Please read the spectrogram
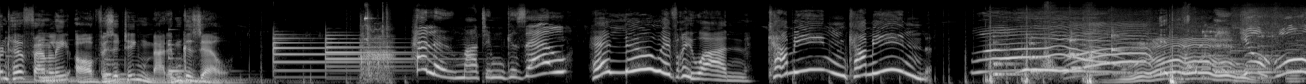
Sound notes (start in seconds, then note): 2.8 doorbell rings; 10.2 all yelling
